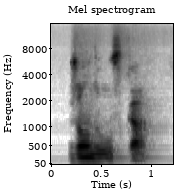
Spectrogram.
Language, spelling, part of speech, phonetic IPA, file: Polish, żądłówka, noun, [ʒɔ̃ndˈwufka], LL-Q809 (pol)-żądłówka.wav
